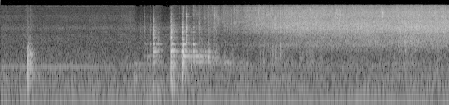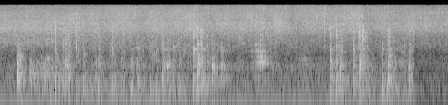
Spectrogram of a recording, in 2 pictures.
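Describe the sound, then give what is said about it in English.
Butternut squash frying in a hot pan with olive oil: a constant bright sizzle, broken by intermittent scraping clicks of stirring in a few short bursts, with no talk. “Now that our pan is nice and hot, I'd like to start with the butternut squash.”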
